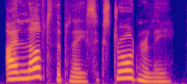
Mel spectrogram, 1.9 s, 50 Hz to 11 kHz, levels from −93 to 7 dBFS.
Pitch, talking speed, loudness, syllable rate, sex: 225 Hz, 160 wpm, -19 LUFS, 7.1 syllables/s, female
